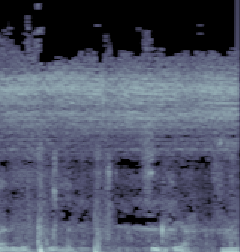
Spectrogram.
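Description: A steady, high-pitched chorus of insects runs underneath, with a couple of sharp clicks in the first second and brief voice sounds.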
